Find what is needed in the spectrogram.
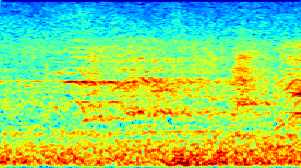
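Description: Voices of players and onlookers calling out, echoing in a large indoor sports hall, with a high-pitched shout rising near the end.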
